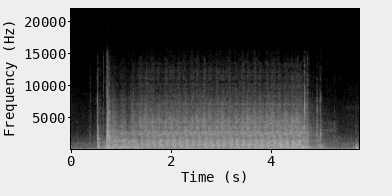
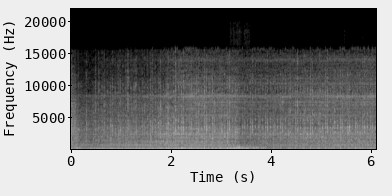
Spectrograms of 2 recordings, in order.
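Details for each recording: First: Camper first start after exhaust manifold job, sitting about two months: engine cranks about four seconds at a sluggish uneven pace without catching; battery suspected low, gas pumped and battery charger to be added. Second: Camper just after exhaust manifold job: steady fairly even idle with soft low rumble, no puffing or ticking, no audible exhaust leak; smoke suspected from fresh paint burning off, seen at the collector.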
